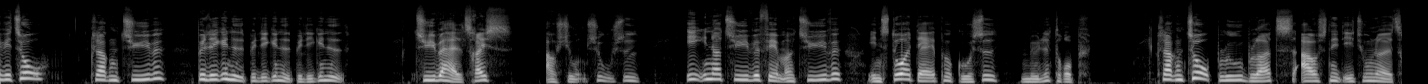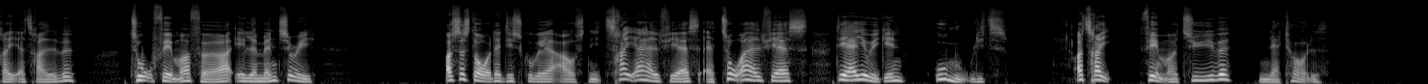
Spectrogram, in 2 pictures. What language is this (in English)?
Danish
